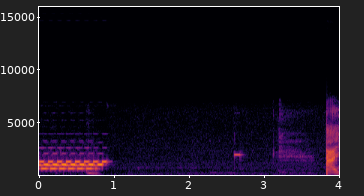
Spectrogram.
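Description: Telephone ringing with an electronic ringtone, a rapidly pulsing chord of several steady tones, which stops about a second in as the call is answered. A single short beep follows midway.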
